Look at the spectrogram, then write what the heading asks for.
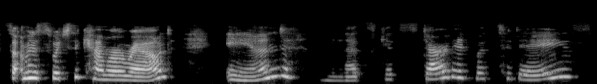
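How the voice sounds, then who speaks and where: A woman hosting a craft live stream, chatting with viewers by name and using many fillers, her voice slightly raspy as she recovers from laryngitis. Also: on the high side, animated, slow pace. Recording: dull lo-fi live stream audio.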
